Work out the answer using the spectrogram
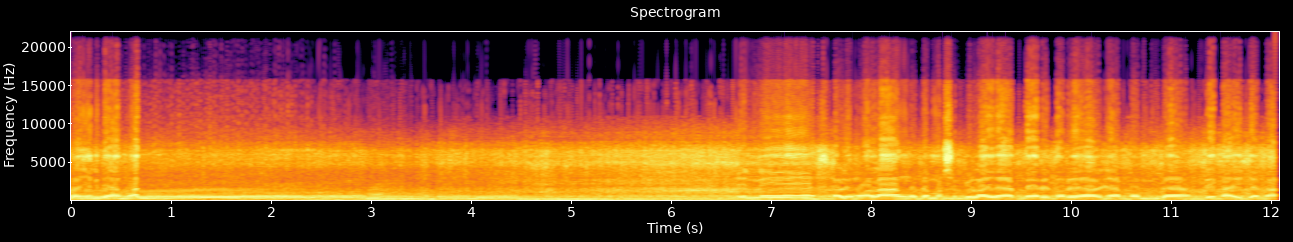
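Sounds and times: loud motorcycle engine: 0.0s - 12.0s.

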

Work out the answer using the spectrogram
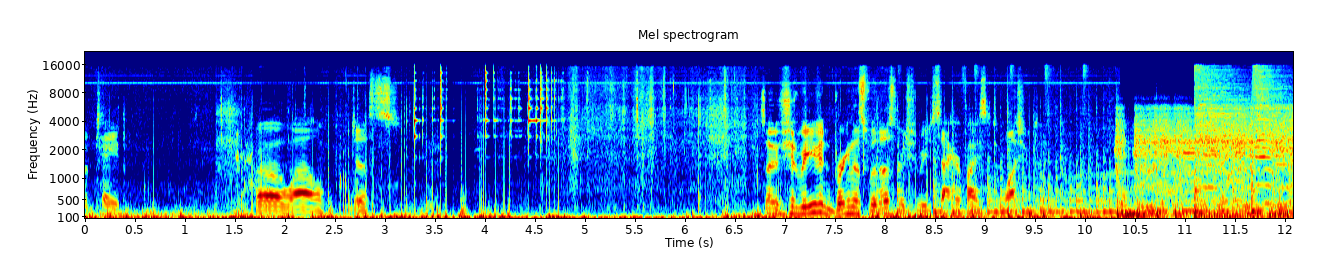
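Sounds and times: wind rumbling on microphone: 0.0s - 10.4s
tent poles clinking: 3.2s - 6.5s.

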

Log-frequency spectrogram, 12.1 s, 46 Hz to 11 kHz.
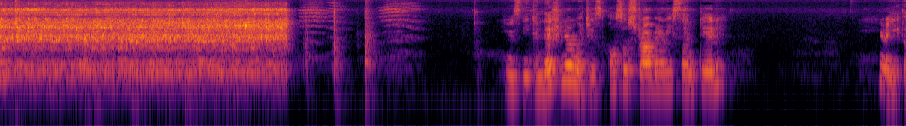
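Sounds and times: water running: 0.0s - 3.9s.

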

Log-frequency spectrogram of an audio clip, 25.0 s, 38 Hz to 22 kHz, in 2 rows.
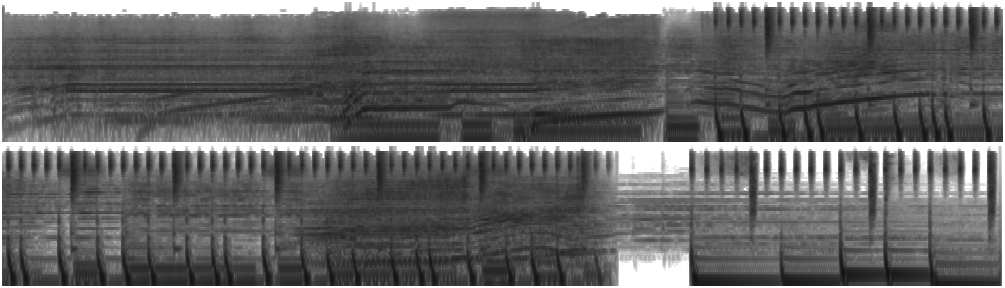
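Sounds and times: car engines revving: 0.0s - 12.8s, 15.4s - 20.2s
music: 4.0s - 25.0s
music with sharp fast hits: 8.9s - 20.2s, 21.2s - 25.0s.

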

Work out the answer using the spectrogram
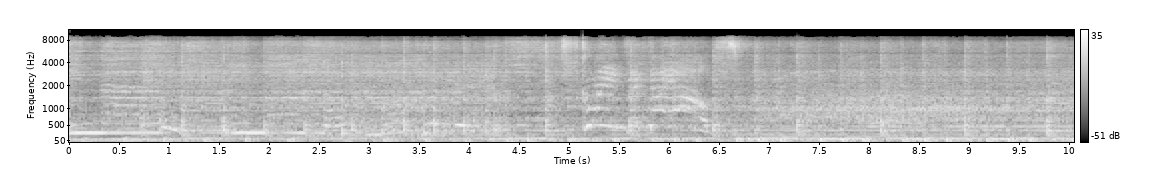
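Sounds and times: electric guitar: 0.0s - 5.0s
bass guitar: 0.0s - 10.0s
drum kit: 0.0s - 10.0s.

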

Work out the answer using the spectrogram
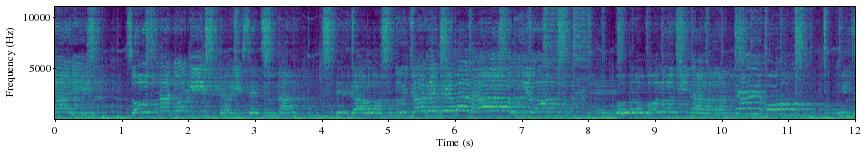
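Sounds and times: pop backing track: 0.0s - 12.0s
women singing pop song: 0.0s - 12.0s.

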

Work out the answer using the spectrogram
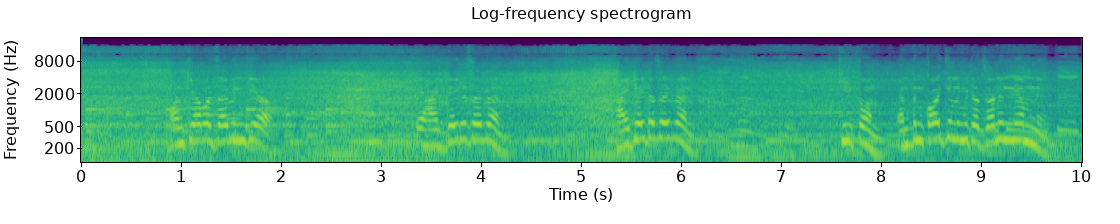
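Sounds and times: man speaking: 5.4s - 10.0s.

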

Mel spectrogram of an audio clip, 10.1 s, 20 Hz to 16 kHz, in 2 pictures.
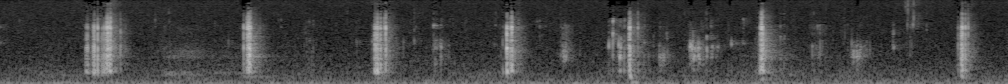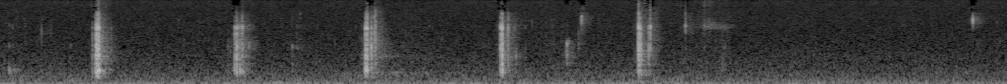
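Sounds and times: food popping between teeth: 0.4s - 4.9s.

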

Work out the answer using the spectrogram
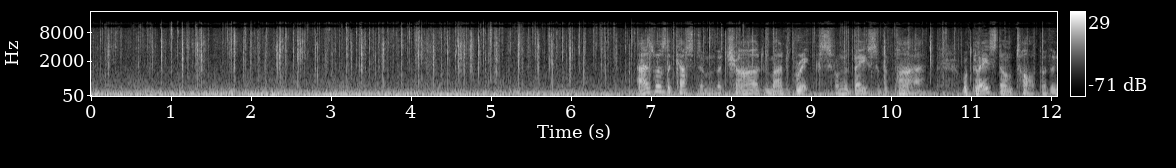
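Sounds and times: fire crackling: 0.0s - 12.0s
low fire rumble: 0.0s - 12.0s.

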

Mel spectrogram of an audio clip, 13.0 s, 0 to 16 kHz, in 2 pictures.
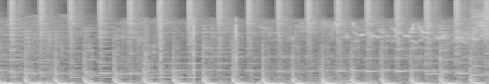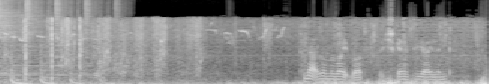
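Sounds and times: electronic dance music: 0.0s - 8.2s
bird chirps: 0.0s - 10.5s.

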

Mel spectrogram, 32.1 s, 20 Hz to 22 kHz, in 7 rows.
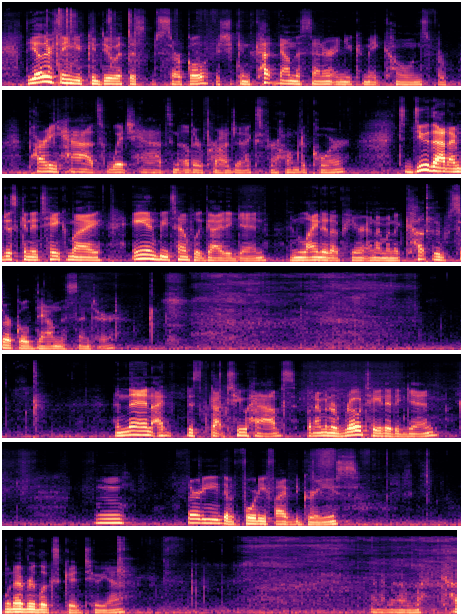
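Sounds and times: craft blade slicing poster board: 15.5s - 18.0s, 29.9s - 32.0s.

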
